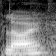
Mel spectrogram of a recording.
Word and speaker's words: flor: But the R is like an H sound. The Portuguese, flor.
